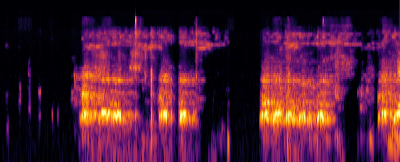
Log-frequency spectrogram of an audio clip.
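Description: A dog barking in runs of quick barks, heard through an open microphone on a video call; the barking starts about a second in and comes again in a second run after a short pause.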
